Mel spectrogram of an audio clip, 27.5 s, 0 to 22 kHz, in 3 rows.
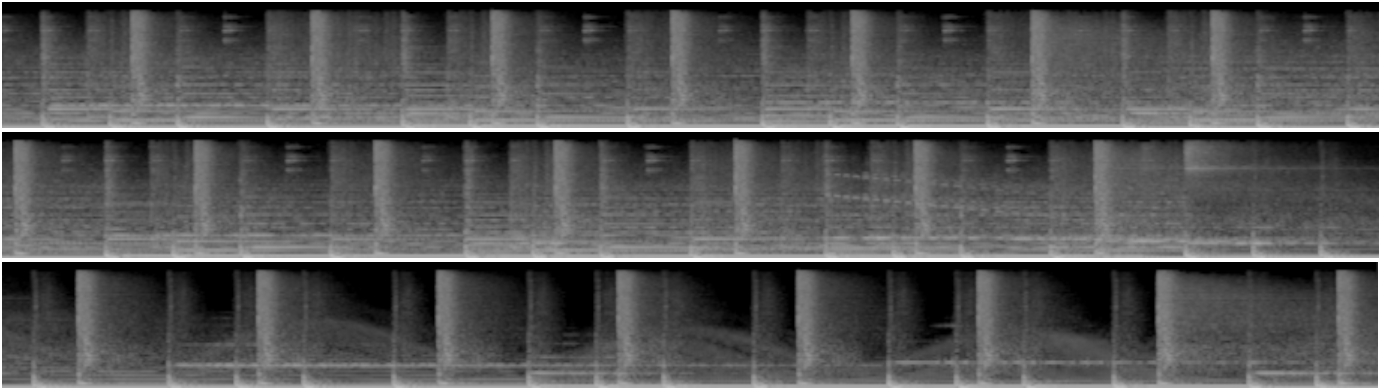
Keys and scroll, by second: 5.9 Right, 19.1 Right, 24.3 Right.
